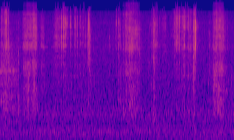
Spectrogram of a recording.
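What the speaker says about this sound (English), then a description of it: "And I'm going to cut this in half." Foil-finished paper on an altered book page is cut in half with scissors, a series of soft, close snips and rasping rubs spread over a few seconds, quiet and without speech.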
